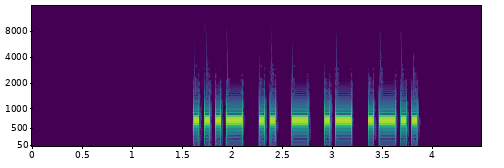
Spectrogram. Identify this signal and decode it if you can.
Morse code, heard as a keyed tone, about 22 wpm, 700 Hz. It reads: VITAL
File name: 5 Letter Words - First 3 Letters Given - 22wpm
